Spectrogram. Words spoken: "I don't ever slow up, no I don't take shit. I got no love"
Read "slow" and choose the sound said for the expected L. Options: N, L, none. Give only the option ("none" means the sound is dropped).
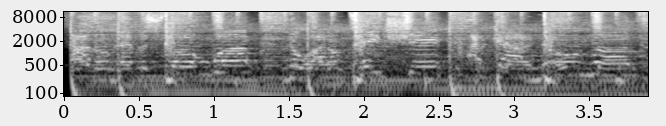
none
